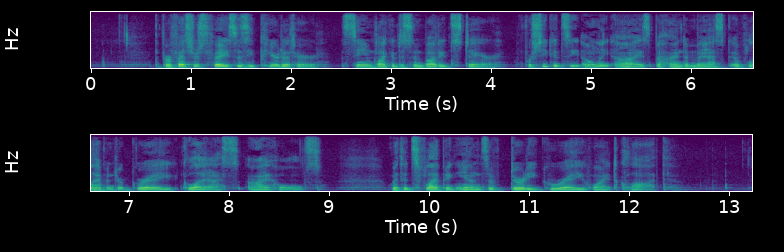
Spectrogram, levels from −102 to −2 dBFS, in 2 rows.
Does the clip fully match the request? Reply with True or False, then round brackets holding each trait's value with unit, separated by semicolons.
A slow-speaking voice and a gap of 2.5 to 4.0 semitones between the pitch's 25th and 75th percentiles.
False (165 wpm; 3.6 semitones)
